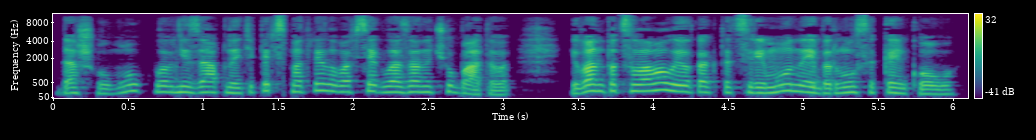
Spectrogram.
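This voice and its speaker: A man narrating a novel in an audiobook with even, measured storytelling. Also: high voice.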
